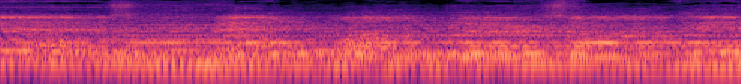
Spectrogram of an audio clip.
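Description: Church congregation singing a hymn together, many voices at once.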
